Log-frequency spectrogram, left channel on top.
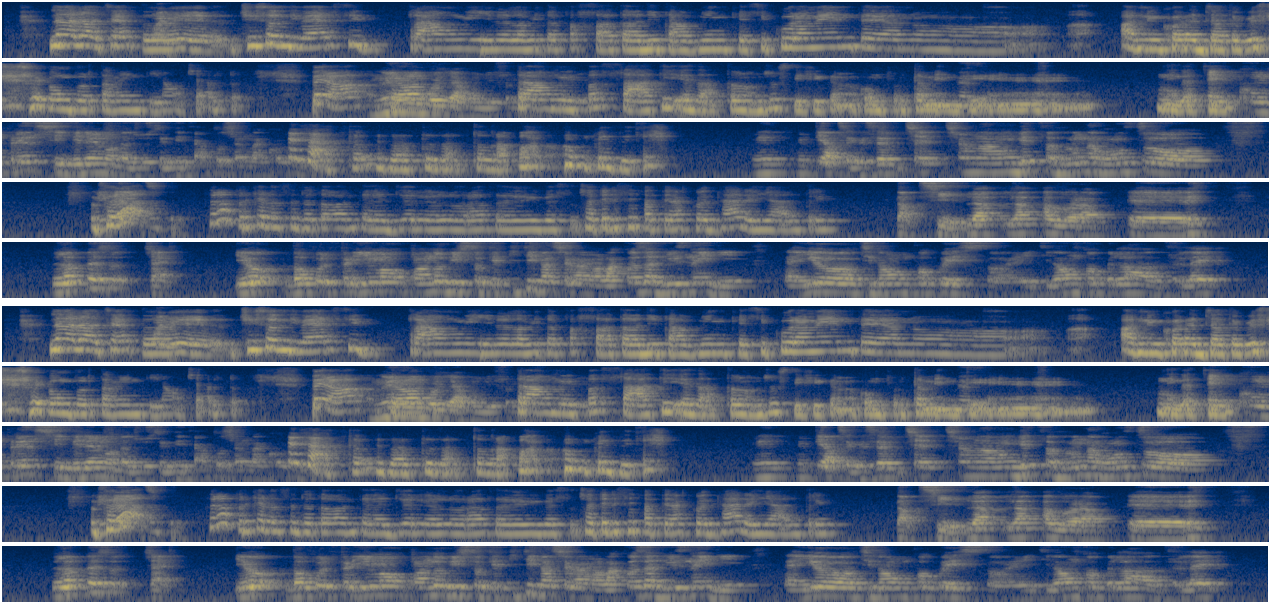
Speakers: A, on the right (about 25°); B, on the right (about 40°).
A: No, no, certo,
B: poi
A: eh, ci sono diversi traumi nella vita passata di Tubman che sicuramente hanno, hanno incoraggiato questi <laughs> suoi comportamenti, no, certo. Però,
B: noi
A: però
B: non vogliamo difendere
A: traumi
B: Crowley.
A: passati, esatto, non giustificano comportamenti
B: Esatto.
A: eh, negativi.
B: È comprensibile, non è giustificato, siamo d'accordo.
A: Esatto, esatto, esatto, bravo, <laughs> così.
B: Mm. Mi, mi piace che sia- c'è c'è una lunghezza d'onda molto...
A: Però,
B: Mi piace.
A: però perché non sei andato avanti a leggerli allora se avevi questo? Cioè te li sei fatti raccontare gli altri?
B: No, sì, la- la- allora, eh, <laughs> la perso- cioè, io dopo il primo, quando ho visto che tutti facevano la cosa Disney di eh, io ti do un po' questo e ti do un po' quell'altro, e lei,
